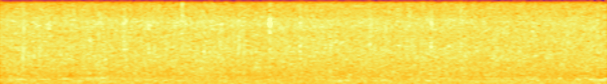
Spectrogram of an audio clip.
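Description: Shallow mountain stream rushing over rocks: a steady wash of running water.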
